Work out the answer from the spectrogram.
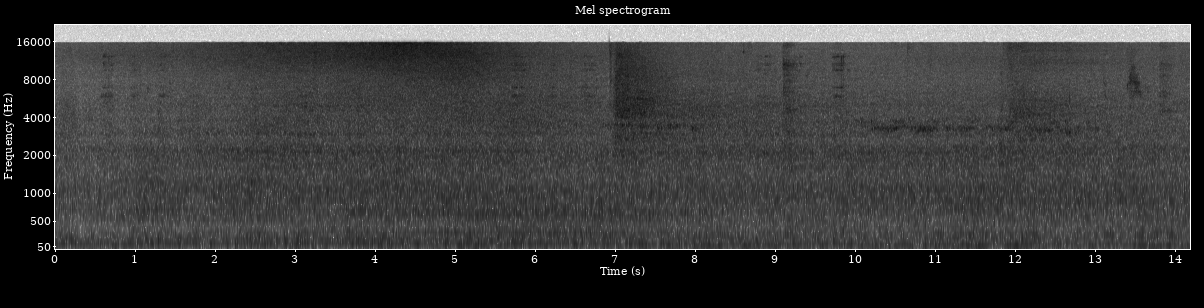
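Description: ScotRail electric multiple unit running along the platform: steady wheel-on-rail rumble that grows louder over the first few seconds as it draws alongside. A faint high wheel squeal joins in the second half.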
